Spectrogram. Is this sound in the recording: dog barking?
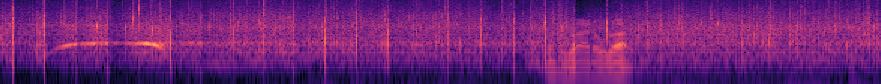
no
